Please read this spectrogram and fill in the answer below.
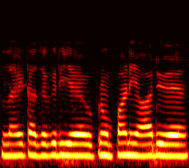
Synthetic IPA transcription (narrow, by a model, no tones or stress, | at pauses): laːɪʈaːd͡ʒəɡɾiːɛːʊpɾõːpaːɳ̃iːaːɾjoːɦɛː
